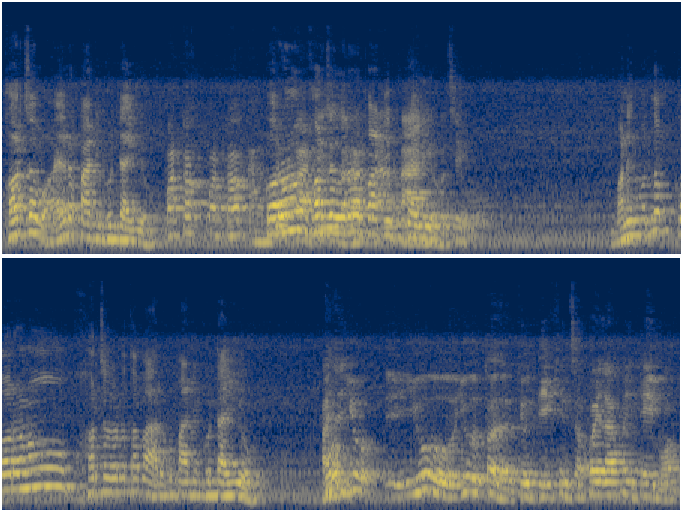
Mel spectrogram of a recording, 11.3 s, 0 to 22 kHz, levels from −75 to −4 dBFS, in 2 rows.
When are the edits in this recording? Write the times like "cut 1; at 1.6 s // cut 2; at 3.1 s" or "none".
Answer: none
